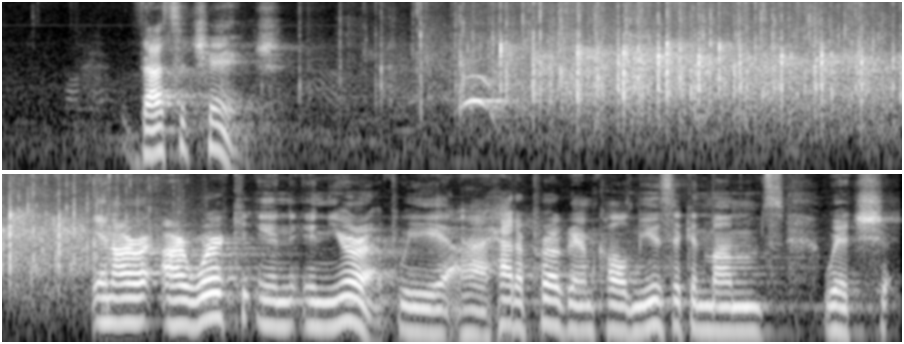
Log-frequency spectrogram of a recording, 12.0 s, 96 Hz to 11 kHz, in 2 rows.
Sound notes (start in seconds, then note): 2.0 applause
